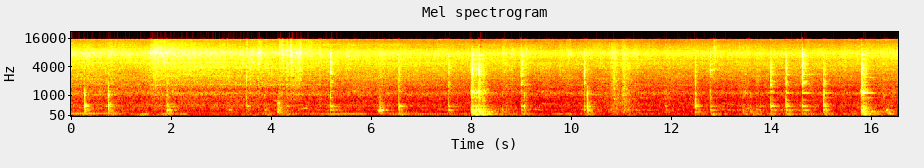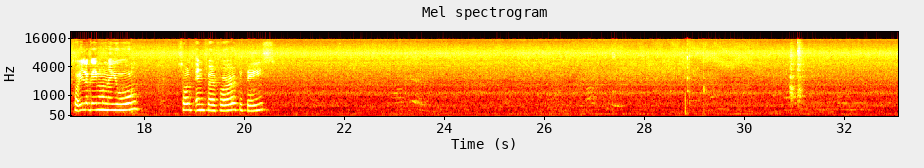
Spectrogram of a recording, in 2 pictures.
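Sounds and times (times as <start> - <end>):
meat sizzling in oil: 0.0 - 33.0
wooden spatula scraping a pot: 3.0 - 5.4, 10.2 - 15.0.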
